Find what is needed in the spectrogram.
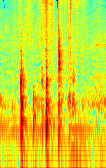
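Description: A few short knocks and rubs as a paperback book is slid off a wooden bookshelf and handled.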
